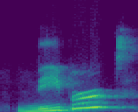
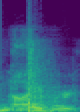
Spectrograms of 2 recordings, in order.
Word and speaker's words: Nibert: University of Illinois, Urbana-Champaign, and Niebert. Nibert. It is Nibert.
